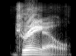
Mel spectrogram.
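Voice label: "drail", American English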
